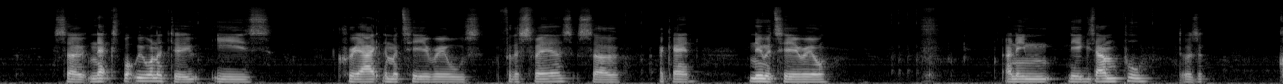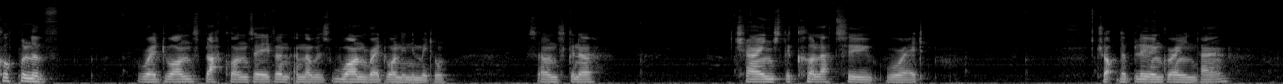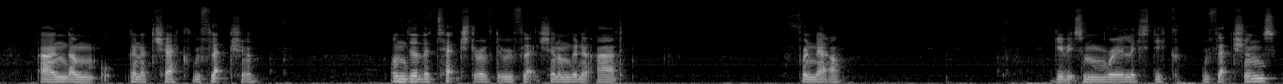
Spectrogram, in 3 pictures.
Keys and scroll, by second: 1.2 3.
